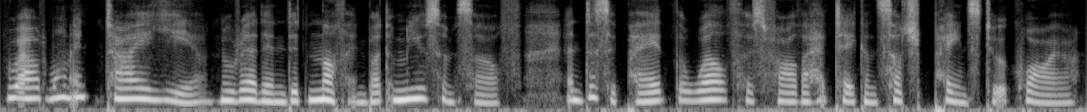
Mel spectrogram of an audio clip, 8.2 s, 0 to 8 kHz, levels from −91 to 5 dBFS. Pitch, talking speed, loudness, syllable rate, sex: 210 Hz, 160 wpm, -18 LUFS, 5.1 syllables/s, female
